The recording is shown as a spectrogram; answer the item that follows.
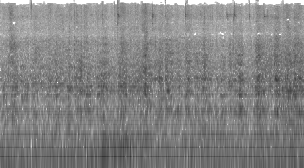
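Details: Dogs Lucy and Max, of an Indian breed, having fun together; quick, uneven panting at roughly four breaths per second over a steady low background hum.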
